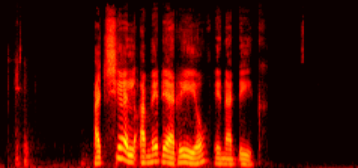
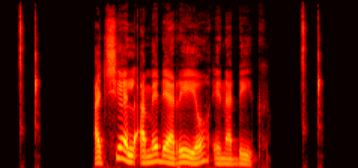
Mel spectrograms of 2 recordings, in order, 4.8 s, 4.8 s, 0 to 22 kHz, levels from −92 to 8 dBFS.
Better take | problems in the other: second | noise reduction (neural mask model DeepFilterNet 3)

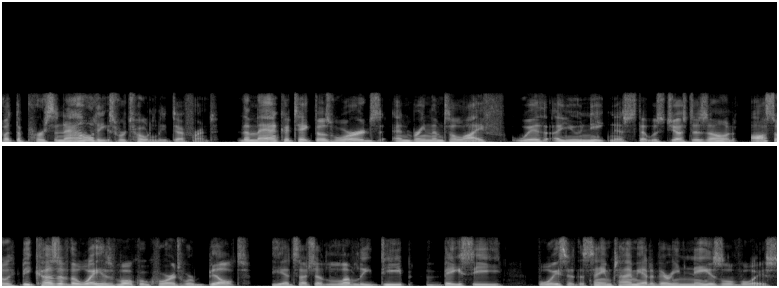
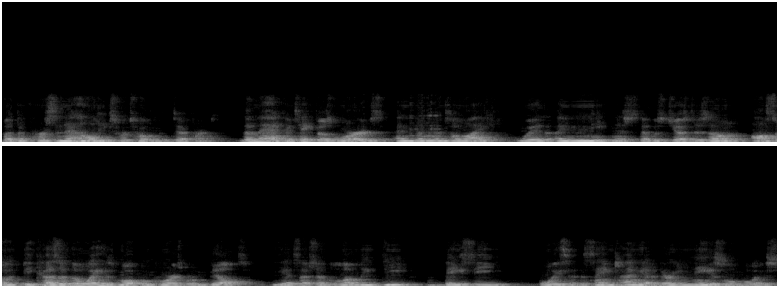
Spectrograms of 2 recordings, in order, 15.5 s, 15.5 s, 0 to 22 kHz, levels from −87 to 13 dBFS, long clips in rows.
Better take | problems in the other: first | noise reduction (neural separator model SepFormer DNS4)

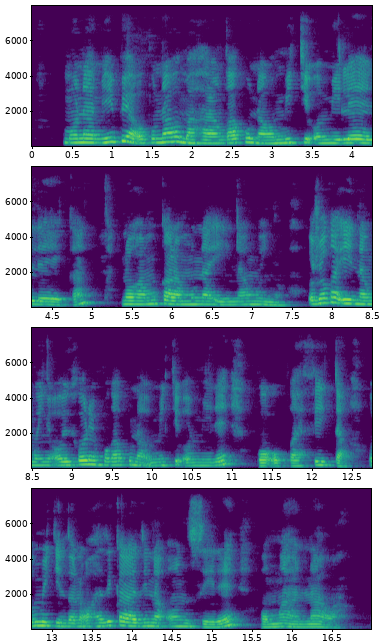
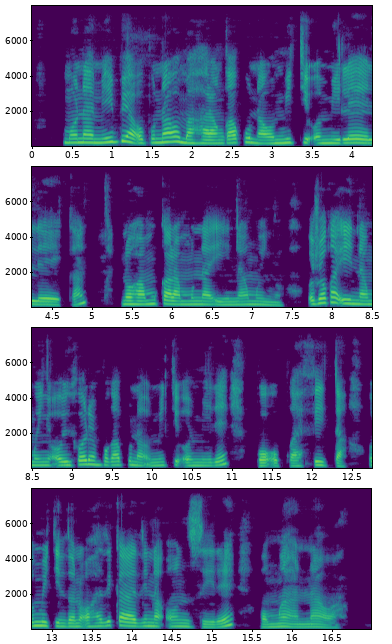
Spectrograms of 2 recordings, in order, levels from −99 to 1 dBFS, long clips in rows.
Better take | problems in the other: second | room echo; dies away in 0.3 s

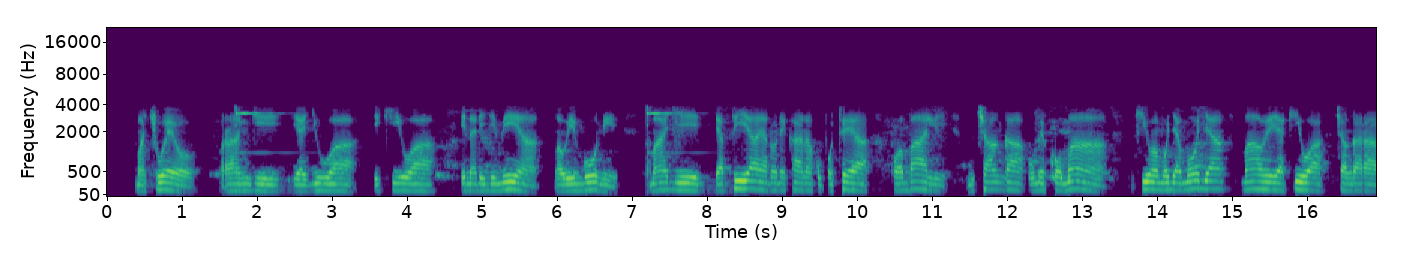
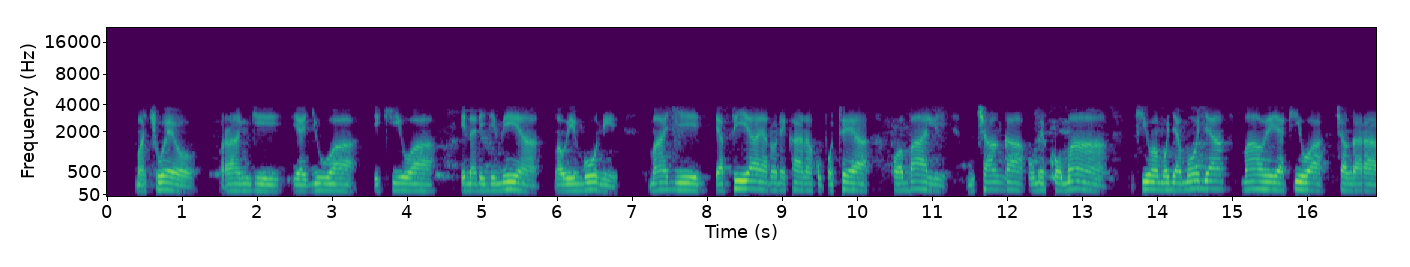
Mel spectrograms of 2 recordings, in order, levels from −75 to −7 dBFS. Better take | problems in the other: second | background sound (Bell); 10 dB below the speech

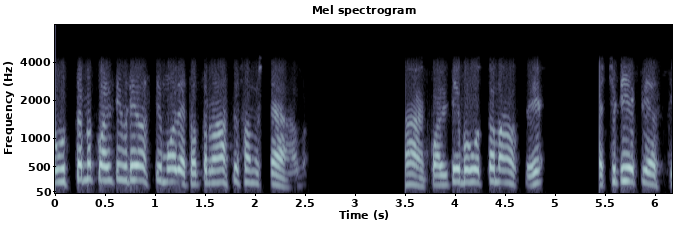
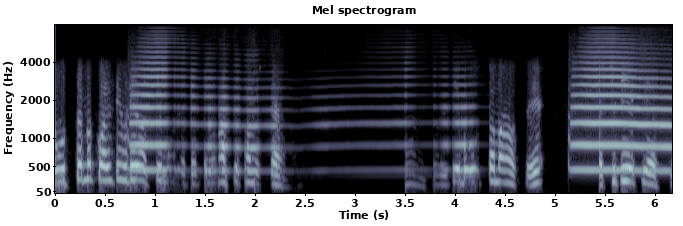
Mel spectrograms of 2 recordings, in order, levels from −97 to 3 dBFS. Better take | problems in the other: first | noise reduction (neural mask model RNNoise)

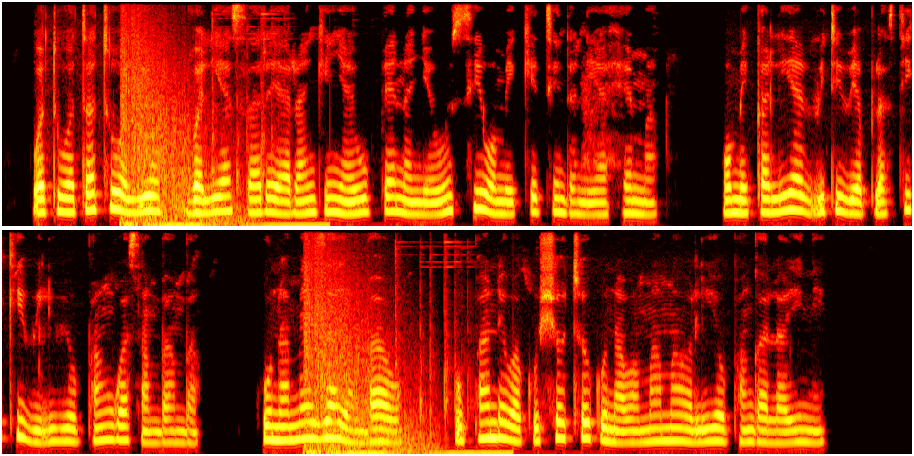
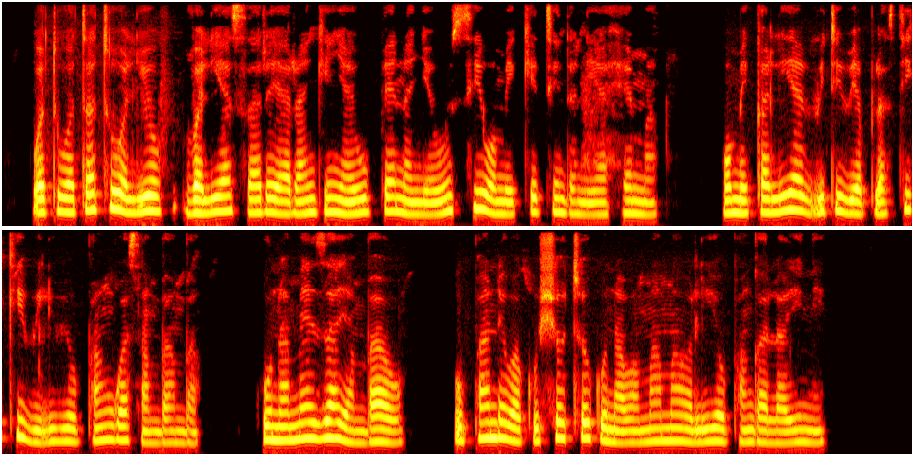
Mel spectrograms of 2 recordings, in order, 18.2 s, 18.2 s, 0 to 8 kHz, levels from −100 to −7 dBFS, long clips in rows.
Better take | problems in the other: second | background sound (Gunshot, gunfire); 10 dB below the speech

